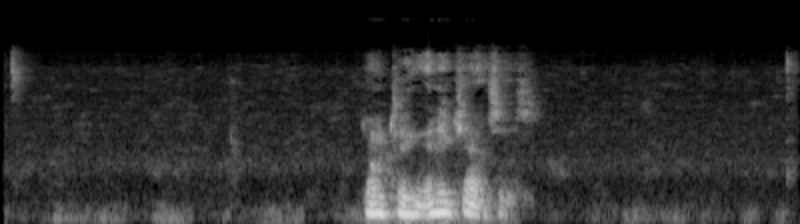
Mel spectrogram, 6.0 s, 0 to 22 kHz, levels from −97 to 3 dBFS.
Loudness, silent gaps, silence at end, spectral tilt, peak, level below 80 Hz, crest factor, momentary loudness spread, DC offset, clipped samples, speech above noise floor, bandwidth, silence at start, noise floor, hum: -21 LUFS; none; 2.05 s; -6.5 dB/octave; -6 dBFS; -56 dBFS; 20 dB; 24 LU; under 0.1%; under 0.1%; 42 dB; 9.6 kHz; 0.1 s; -61 dBFS; none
